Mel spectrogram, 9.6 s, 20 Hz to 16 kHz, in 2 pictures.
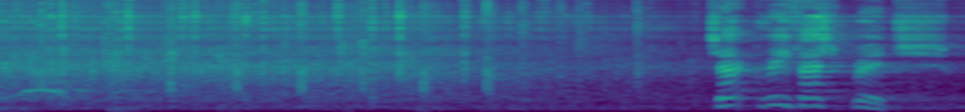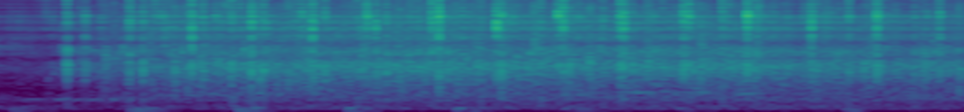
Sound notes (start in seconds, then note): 5.0 audience applauding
